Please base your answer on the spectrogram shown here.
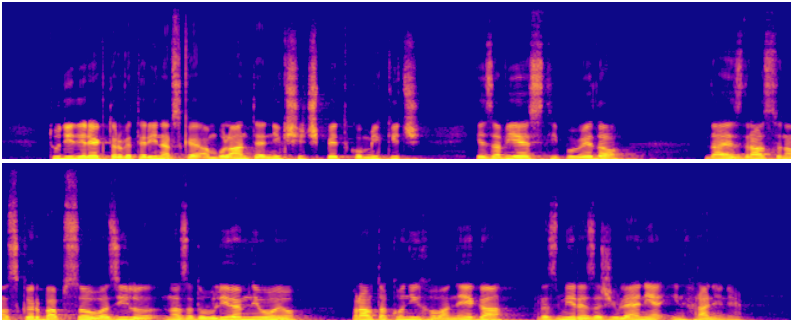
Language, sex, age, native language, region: Slovenian, male, 30-49, Slovenian, Savinja region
